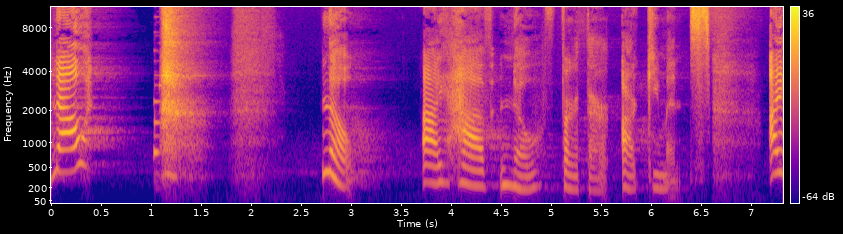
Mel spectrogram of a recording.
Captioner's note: sigh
